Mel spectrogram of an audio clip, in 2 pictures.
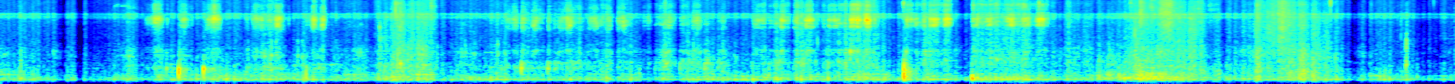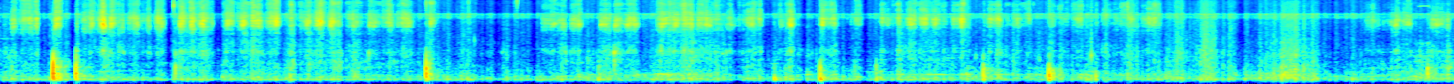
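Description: Marker pen scratching and squeaking on a whiteboard as words are written, in short bursts separated by brief pauses, with a few sharp clicks. A faint steady hum runs underneath.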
